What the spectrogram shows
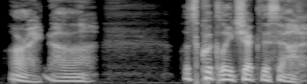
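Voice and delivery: edgy, quick, rushed muttering, words hurried. Johnny turns to his companions after staring into the darkness; muttered softly. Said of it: "he muttered softly".

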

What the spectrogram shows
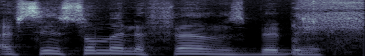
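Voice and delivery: wrestling ring promo voice. Plugging reviews, then switching into a Dusty Rhodes impression. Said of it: "that's actually a good impression".

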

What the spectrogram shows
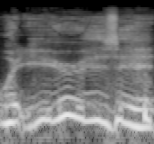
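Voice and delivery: put-on very high, very slow old man voice. Imagining coming out after living two lives: put-on old man voice. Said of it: "you have like an old man voice".

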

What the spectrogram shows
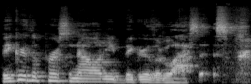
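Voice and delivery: normal talking voice

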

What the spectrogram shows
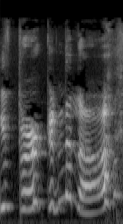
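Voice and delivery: comic chef gibberish voice. Laughing over a misspelling and how it sounds in their head, Swedish Chef voice. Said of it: "it sounds like the Swedish chef".

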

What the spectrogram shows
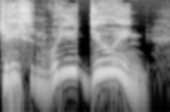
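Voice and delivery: very high-pitched, pissed-off, seething delivery. Recalling confronting jason at his laptop late at night: retelling a seething question. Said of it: "I didn't say it like that".

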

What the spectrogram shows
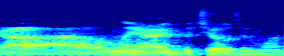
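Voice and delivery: ordinary talk

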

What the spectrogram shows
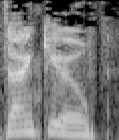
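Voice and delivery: furious, through clenched teeth. Retelling how a livid news anchor thanked the viewers: imitating a furious anchor through clenched teeth. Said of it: "clenching and she's going".

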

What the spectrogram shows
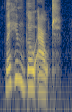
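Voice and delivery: ordinary delivery

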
